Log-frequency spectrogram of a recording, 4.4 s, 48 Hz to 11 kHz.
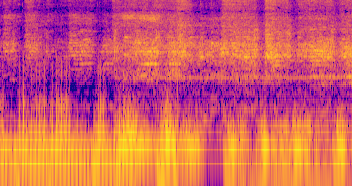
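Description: A 4-inch mini subwoofer in an MDF box playing a rap track loud, its bass line strongest, over a steady beat. The bass drops out briefly just past the middle. The sub is being pushed to about 51 watts RMS.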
